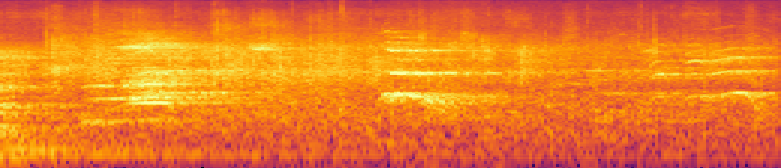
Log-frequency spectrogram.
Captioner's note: audience applauding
